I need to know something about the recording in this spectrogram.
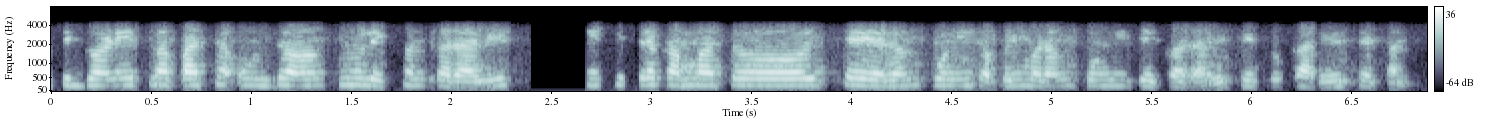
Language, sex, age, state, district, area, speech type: Gujarati, female, 18-30, Gujarat, Surat, urban, conversation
